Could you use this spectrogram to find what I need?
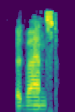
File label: "advanced", English; adjectives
